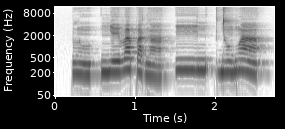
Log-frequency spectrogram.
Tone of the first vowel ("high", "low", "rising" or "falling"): low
